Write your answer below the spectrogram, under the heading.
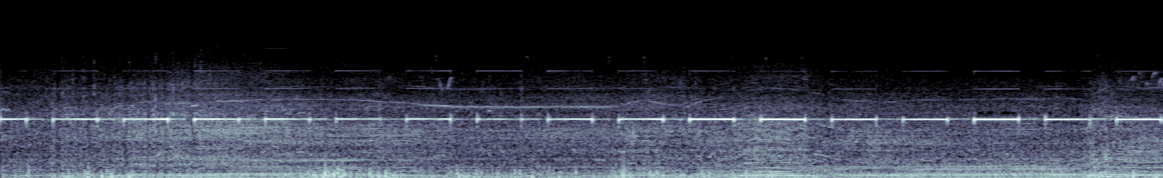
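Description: A vehicle's electronic warning beeper sounding a steady high tone on and off about twice a second, like a reversing alarm, over the low running of the vehicle.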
